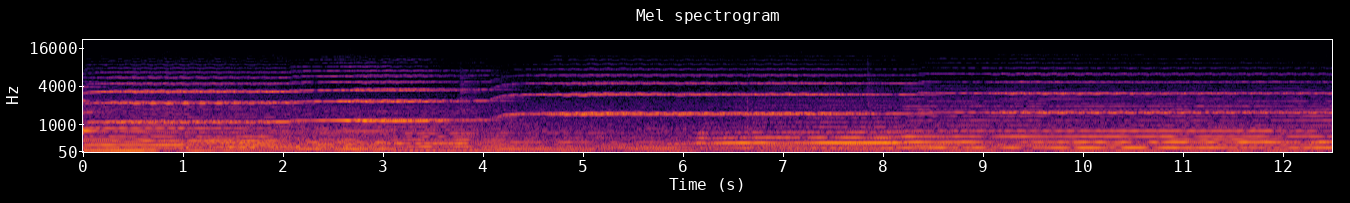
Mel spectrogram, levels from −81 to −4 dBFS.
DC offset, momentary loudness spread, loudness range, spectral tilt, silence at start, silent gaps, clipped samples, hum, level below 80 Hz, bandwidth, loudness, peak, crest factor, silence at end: under 0.1%; 5 LU; 3 LU; -4.5 dB/octave; 0 s; none; under 0.1%; none; -52 dBFS; 16 kHz; -30 LUFS; -16 dBFS; 14 dB; 0 s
